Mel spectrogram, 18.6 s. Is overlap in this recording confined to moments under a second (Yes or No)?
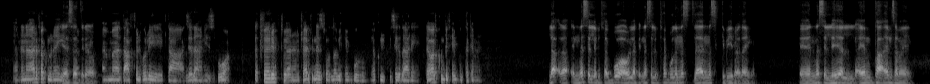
Yes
